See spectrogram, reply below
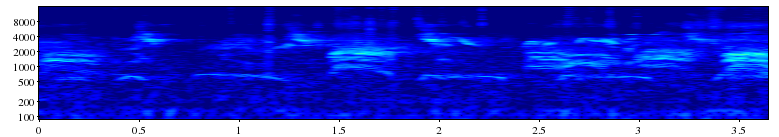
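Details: Crows squabbling over food give a string of hoarse, nasal caws of uneven length, some rising and some flat, over steady chirping of other birds.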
